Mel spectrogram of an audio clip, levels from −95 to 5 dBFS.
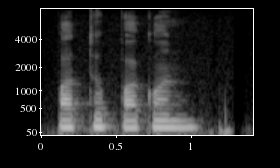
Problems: low volume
